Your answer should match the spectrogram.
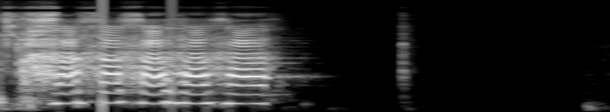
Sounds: Laughter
